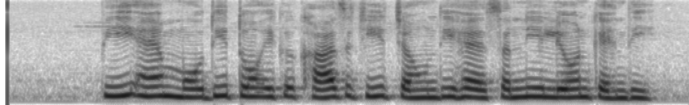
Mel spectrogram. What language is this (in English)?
Punjabi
